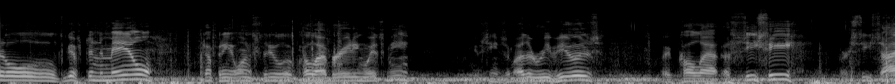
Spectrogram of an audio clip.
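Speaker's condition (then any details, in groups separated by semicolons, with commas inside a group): No condition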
